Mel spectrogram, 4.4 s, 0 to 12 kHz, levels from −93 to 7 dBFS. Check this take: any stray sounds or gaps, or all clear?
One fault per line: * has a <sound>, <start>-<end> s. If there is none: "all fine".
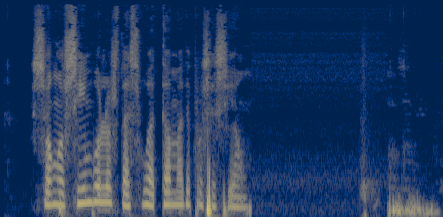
* has a whoosh, 3.6-3.8 s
